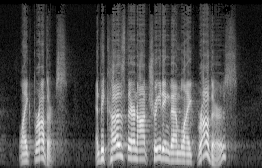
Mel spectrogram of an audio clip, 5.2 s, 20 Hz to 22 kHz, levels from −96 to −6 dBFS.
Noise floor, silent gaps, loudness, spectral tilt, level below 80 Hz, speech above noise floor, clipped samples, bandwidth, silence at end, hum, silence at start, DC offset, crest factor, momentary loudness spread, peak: -64 dBFS; none; -18 LUFS; -5 dB/octave; -66 dBFS; 46 dB; under 0.1%; over 20 kHz; 0.6 s; none; 0.4 s; under 0.1%; 18 dB; 14 LU; 0 dBFS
